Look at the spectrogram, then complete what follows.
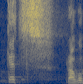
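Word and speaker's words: קץ: 근데에 하나님께서 말씀하신이 끝이라고 하는 단어는 깨츠라고 발음을 합니다.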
